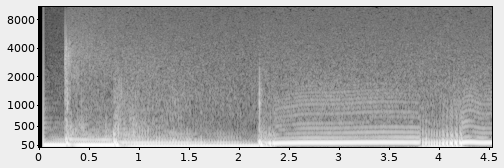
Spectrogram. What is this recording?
res out 05
In the pack increasing sequence number corresponds to increasing overall feedback gain.
computer-generated, feedback-system, neural-oscillator, automaton, chaos, synth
